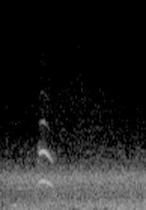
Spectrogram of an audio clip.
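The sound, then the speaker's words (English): A seagull gives a single short cry with a slightly falling pitch. The call is clear but brief, set against a quiet, low, steady background hum. “Those seagulls. Yeah, they're the tough ones. Never leave in winter.”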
